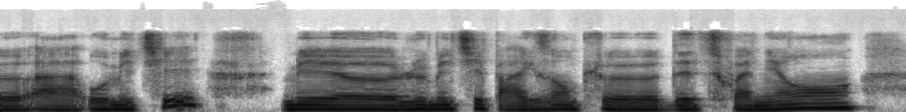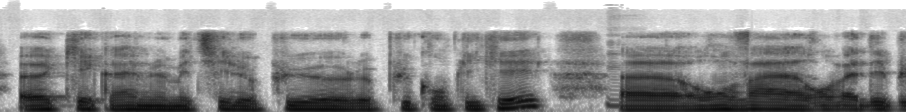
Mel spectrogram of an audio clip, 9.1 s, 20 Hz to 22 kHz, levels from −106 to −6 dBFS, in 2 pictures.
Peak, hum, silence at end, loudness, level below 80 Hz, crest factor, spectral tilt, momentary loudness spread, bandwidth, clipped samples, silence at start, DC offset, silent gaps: 0 dBFS; none; 0 s; -16 LUFS; -32 dBFS; 14 dB; -6 dB/octave; 7 LU; 8.2 kHz; under 0.1%; 0 s; under 0.1%; none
